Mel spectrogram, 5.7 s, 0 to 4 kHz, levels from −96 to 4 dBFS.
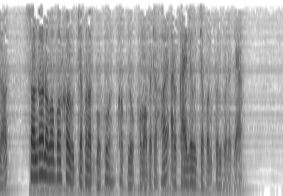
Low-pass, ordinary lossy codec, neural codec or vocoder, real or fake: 3.6 kHz; none; none; real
